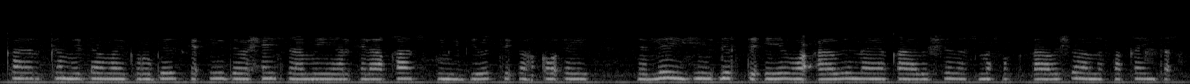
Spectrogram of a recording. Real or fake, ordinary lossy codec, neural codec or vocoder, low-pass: real; AAC, 16 kbps; none; 10.8 kHz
